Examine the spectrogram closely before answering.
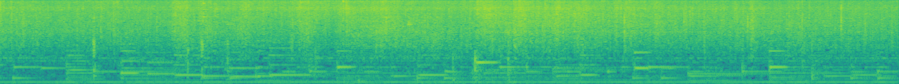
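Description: Chopped fried milkfish sizzling in a hot steel wok while a wooden spatula stirs and scrapes through it. Soft background music of held, stepping notes plays under the sizzle.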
